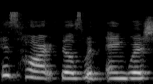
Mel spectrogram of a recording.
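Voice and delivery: ordinary talk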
